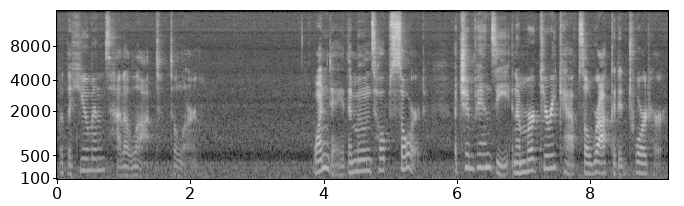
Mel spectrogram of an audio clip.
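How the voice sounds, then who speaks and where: A woman reading a children's picture book aloud as a teacher would, in an expressive, deliberate storytelling manner. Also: fairly low pitch. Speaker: elementary school read-aloud teacher. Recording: clearly noisy background.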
